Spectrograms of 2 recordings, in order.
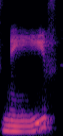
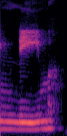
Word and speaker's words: Niamh: many British people, because there are lots of Neves in the UK, and we spell it Niaamh. It's Neve, and a lot of people, even sort of English readers, would say Neem, and I'm like, no.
